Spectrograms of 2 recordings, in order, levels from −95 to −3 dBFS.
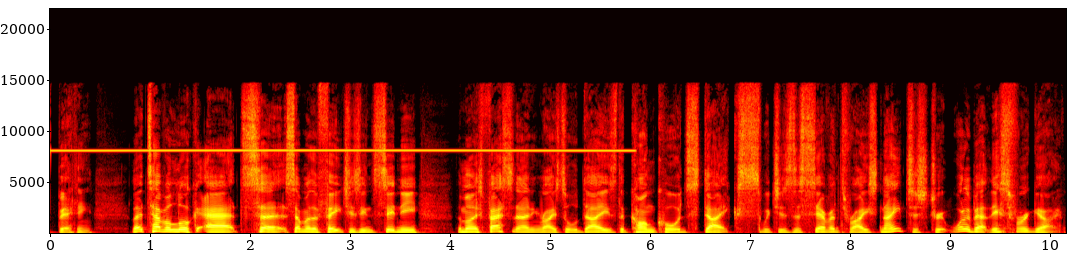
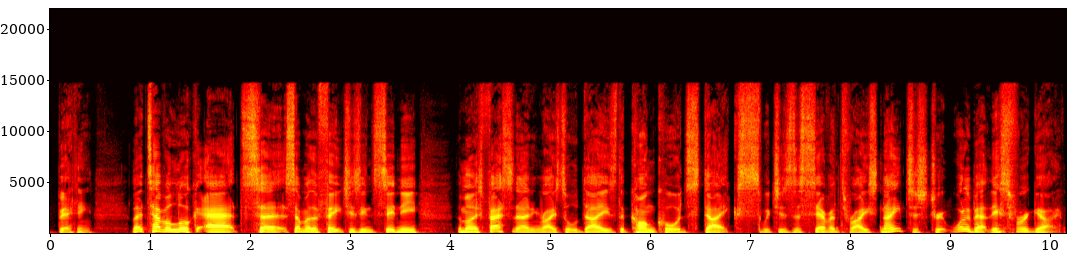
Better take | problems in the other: second | high-pitched whine; loud; until 6 s; 8 kHz, 6 dB below the speech

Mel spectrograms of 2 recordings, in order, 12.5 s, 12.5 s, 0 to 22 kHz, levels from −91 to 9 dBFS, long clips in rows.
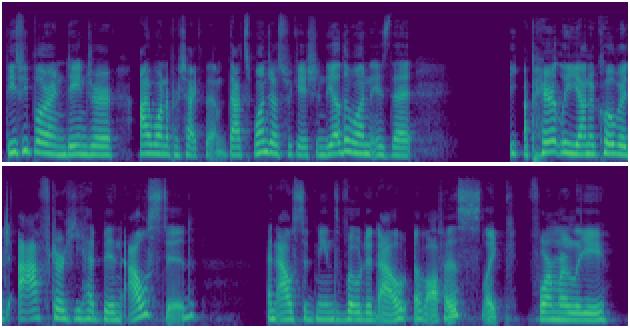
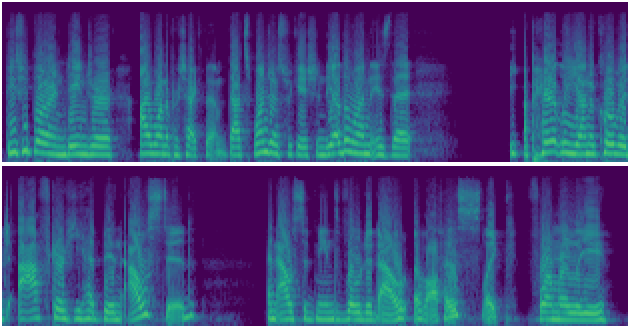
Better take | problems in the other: first | distortion; slight; 9% of the sound clipped

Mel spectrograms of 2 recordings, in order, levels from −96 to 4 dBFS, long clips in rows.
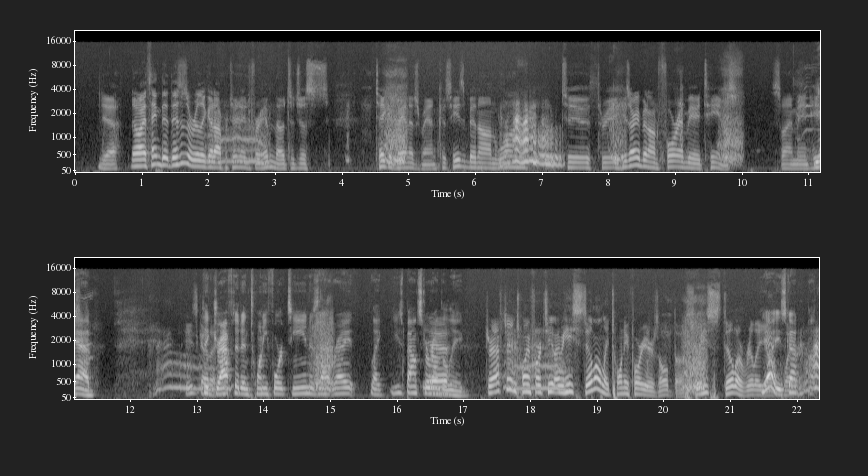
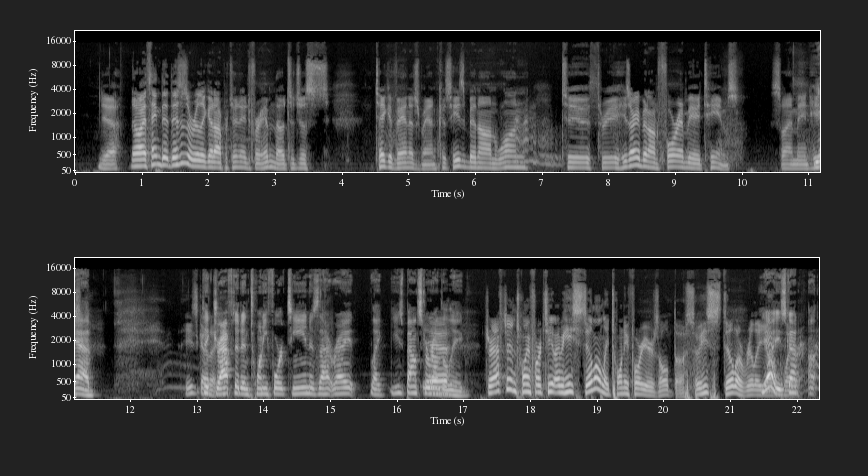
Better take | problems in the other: second | hiss; loud; throughout; 6 dB below the speech; faint in the second

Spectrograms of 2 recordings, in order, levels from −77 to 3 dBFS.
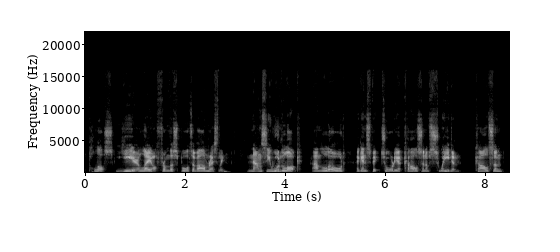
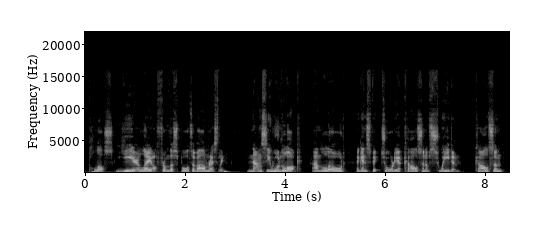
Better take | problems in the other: second | thin; very slightly; fading below 450 Hz

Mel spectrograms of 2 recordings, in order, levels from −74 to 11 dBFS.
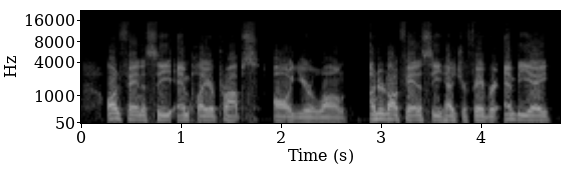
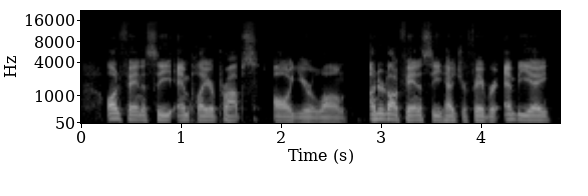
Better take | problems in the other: second | distortion; slight; 10 dB below the speech

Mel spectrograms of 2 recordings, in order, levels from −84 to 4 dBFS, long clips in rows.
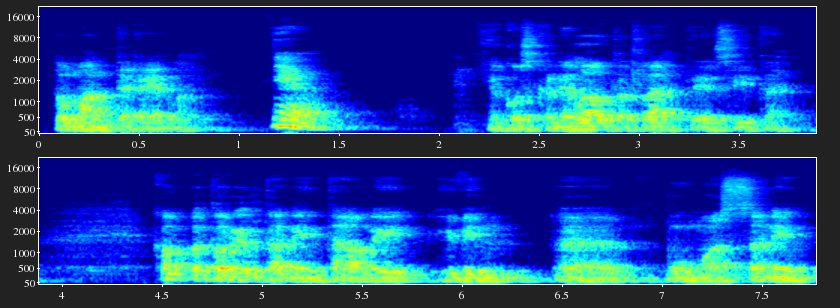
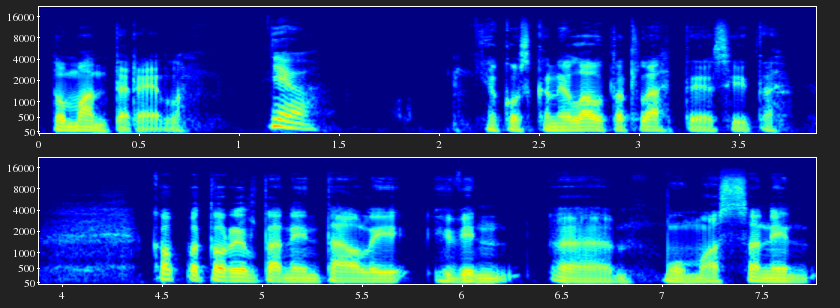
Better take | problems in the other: second | off-mic speech; far // room echo; noticeable; dies away in 0.4 s

